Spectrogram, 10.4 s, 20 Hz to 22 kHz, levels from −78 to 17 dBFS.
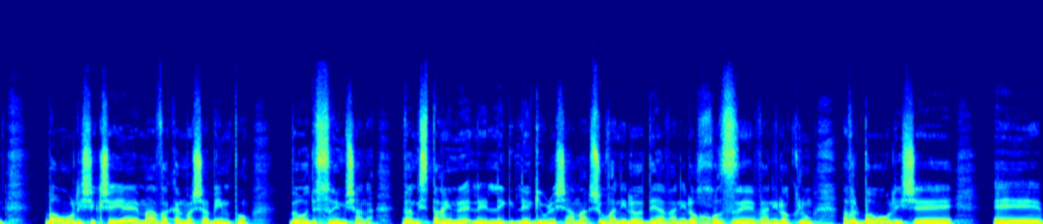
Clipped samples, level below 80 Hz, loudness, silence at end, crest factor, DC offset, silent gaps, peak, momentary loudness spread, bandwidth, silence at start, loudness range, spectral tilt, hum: under 0.1%; -48 dBFS; -21 LUFS; 0 s; 16 dB; under 0.1%; none; -6 dBFS; 6 LU; 14 kHz; 0 s; 1 LU; -5.5 dB/octave; none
